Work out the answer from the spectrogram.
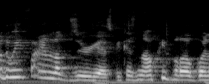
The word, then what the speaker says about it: Locsurious: So, for one, everybody kind of pronounces this luxurious wrong. Oh my bad. Because it's it's spelled L O C S. Yeah. U R I O UF, right? And it's not luxurious.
